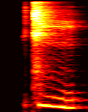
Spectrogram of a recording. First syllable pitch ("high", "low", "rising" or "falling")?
low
